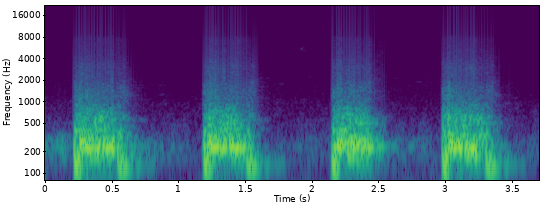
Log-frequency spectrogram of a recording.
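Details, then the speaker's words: Aortic stenosis heard at the aortic focus: a harsh, rasping, vibrating systolic ejection murmur with each beat at about 63 a minute. "que ya es un sonido áspero, vibrado, que nos habla, nos relaciona, que si yo lo estoy escuchando en el foco aórtico, de un soplo eyectivo asociado a una estenosis aórtica."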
